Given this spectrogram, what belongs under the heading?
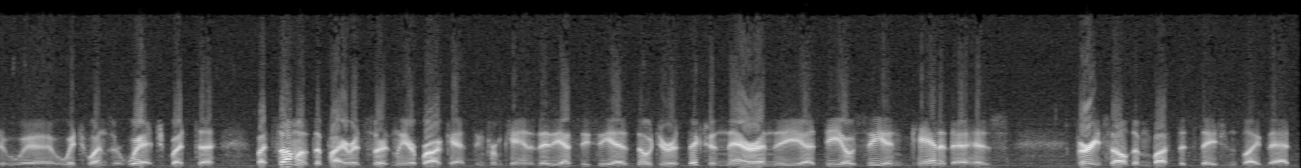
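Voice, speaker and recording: A man's voice: sits low, moderate pace, bright, forceful tone, poor audio. A man chatting and explaining as a guest in a casual radio interview, with a wry manner.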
